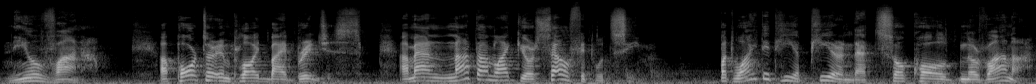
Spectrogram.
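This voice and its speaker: A man voicing a chummy, musing companion character in a video game, speaking in an expressive, theatrical way. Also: mid-range voice, slight background noise. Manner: expressive, musing, speculating aloud. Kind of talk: video game cutscene dialogue.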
